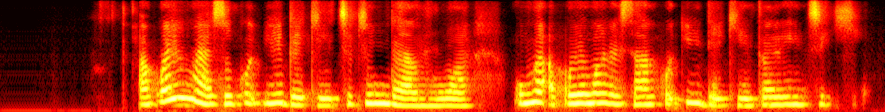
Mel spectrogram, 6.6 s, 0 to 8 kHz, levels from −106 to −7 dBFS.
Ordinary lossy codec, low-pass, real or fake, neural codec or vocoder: none; none; fake; codec, 16 kHz, 1 kbps, FreqCodec, smaller model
